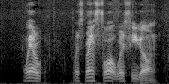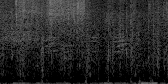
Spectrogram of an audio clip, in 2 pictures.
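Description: Footsteps thud on a dirt path.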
